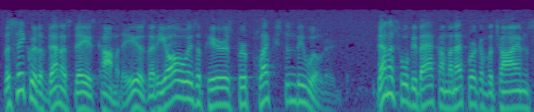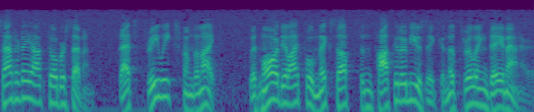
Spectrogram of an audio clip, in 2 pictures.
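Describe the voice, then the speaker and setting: Lively 1950s network announcer. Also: male voice, mid-range voice, fairly quick. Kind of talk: 1950s radio promo. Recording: dull old radio recording.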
